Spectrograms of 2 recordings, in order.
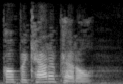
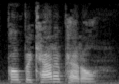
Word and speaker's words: Popocatépetl: Popocatépetl. – Yeah, that's what I said. Mexico's Popocatépetl.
